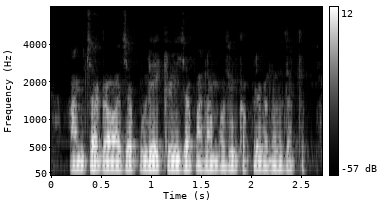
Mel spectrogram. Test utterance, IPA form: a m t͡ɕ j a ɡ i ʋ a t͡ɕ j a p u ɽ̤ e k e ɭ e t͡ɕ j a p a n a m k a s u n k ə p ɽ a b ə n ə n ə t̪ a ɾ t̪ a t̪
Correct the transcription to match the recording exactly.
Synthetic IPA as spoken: a m t͡ɕ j a ɡ a ʋ a t͡ɕ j a p u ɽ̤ e k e ɭ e t͡ɕ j a p a n a m p a s uː n k ə p ɽ e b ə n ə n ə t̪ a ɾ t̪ a t̪

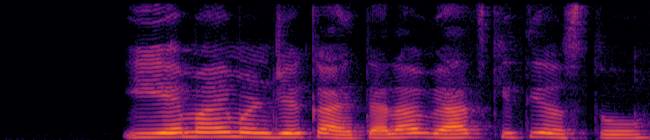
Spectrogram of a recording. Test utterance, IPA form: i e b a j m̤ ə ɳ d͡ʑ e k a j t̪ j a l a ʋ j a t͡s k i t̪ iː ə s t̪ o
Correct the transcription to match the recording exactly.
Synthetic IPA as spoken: i e m a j m̤ ə ɳ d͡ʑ e k a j t̪ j a l a ʋ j a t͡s k i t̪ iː ə s t̪ o

